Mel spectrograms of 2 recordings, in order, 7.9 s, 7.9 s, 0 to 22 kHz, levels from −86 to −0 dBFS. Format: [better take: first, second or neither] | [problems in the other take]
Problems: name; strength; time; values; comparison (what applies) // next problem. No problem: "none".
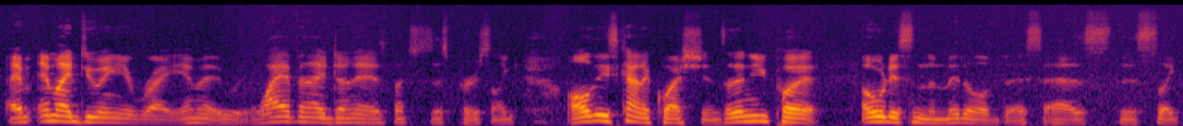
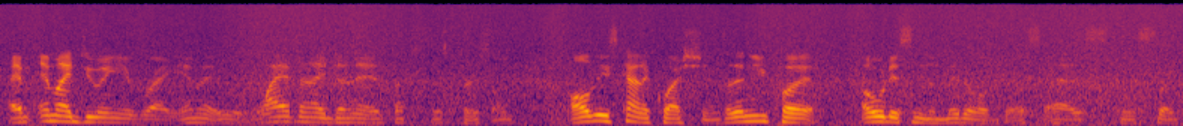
first | hiss; loud; throughout; 4 dB below the speech; faint in the first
